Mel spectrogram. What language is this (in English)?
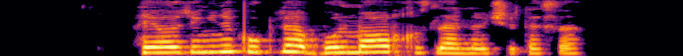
Uzbek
